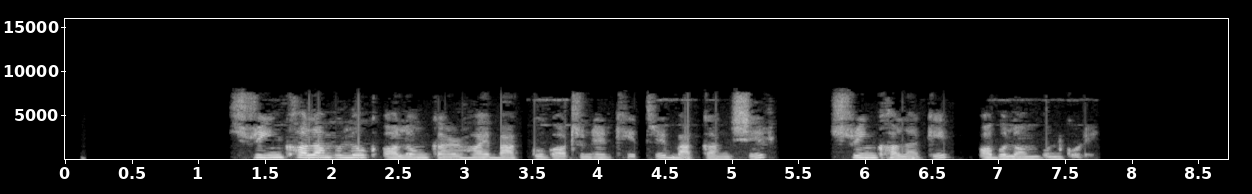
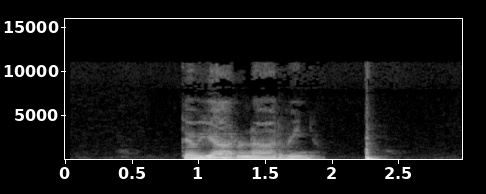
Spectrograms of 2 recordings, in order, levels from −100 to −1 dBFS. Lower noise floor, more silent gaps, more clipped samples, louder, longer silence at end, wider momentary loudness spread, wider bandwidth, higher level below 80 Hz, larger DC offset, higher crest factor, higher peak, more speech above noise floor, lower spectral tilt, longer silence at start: first, under -90 dBFS vs -74 dBFS; first, 5.36-5.74 s, 6.81-6.85 s vs none; neither; first, -24 LUFS vs -27 LUFS; first, 1 s vs 0.6 s; about the same, 14 LU vs 13 LU; second, 8 kHz vs 11.5 kHz; second, -64 dBFS vs -48 dBFS; neither; first, 22 dB vs 16 dB; first, -4 dBFS vs -12 dBFS; first, over 66 dB vs 49 dB; second, -5 dB/octave vs -8.5 dB/octave; first, 1.25 s vs 0.9 s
